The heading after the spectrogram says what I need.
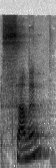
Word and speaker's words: salmon: Words like salmon, not salmon. Half, not half. Would, talk, walk. All of these words have a silent L in them, which makes them a little bit tricky to pronounce correctly.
